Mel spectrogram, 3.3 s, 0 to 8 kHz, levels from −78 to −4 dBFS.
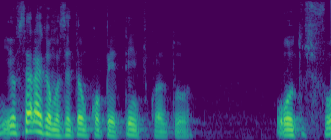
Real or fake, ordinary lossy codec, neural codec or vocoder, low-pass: fake; none; codec, 16 kHz, 16 kbps, FunCodec, trained on Chinese and English, 50 frames a second; none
